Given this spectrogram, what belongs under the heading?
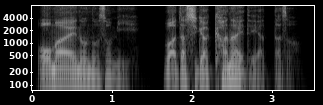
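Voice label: Victory, Japanese; Lusikiel; kingsraid; jp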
